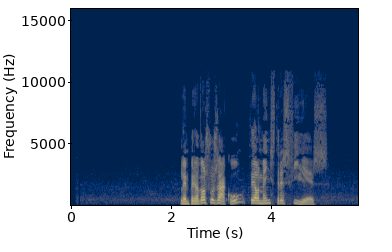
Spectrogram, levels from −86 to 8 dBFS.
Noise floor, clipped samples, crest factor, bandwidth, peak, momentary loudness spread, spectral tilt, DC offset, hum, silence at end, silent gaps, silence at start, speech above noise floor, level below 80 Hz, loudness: -64 dBFS; under 0.1%; 22 dB; 11 kHz; -4 dBFS; 11 LU; -5.5 dB/octave; under 0.1%; none; 0.65 s; none; 2.2 s; 41 dB; -76 dBFS; -23 LUFS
